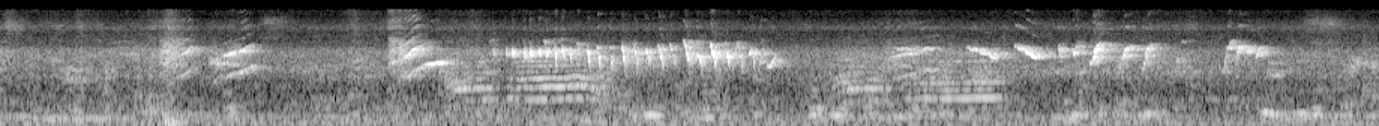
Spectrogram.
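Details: Young canary, two months old, practising its song: jumbled bursts of rapid chirps and buzzy trilled phrases with clear whistled notes, varying in loudness, over faint background voices and hum.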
